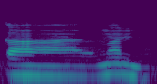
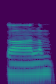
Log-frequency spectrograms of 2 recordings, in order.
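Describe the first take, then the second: First: The word ends with a sounded n. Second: The word ends on m with n silent. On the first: The speaker calls it wrong. "आप लोग इससे पहले नहीं जानते रहे होंगे तो इसे पढ़ रहे होंगे" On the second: The speaker calls it right. "यहाँ पर एन साइलेंट हो जाता है"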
